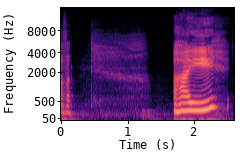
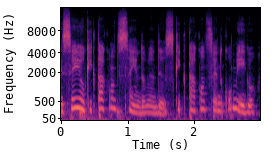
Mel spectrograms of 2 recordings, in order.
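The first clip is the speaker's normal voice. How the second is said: praying to God; 3 semitones higher, 9 dB quieter than usual. Retold or imitated. Patient in bed talking to God, hushed prayer. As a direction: pray softly, as if only God can hear. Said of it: "Eu conversando com Deus".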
